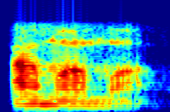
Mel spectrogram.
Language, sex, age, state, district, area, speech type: Tamil, male, 45-60, Tamil Nadu, Krishnagiri, rural, conversation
